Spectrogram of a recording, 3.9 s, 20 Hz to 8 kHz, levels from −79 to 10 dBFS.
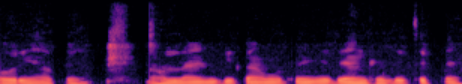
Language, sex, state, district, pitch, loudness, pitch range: Hindi, male, Bihar, Araria, 115 Hz, -17 LUFS, 110-115 Hz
